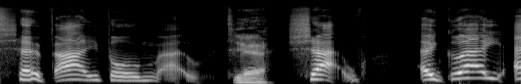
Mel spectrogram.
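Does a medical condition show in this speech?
Yes: cerebral palsy; slow speech.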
